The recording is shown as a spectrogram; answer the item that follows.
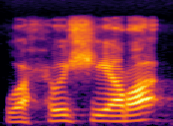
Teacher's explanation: ہا درمیان حلق سے شین میں تفشی آواز پھیلتی ہے منہ کے اندر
